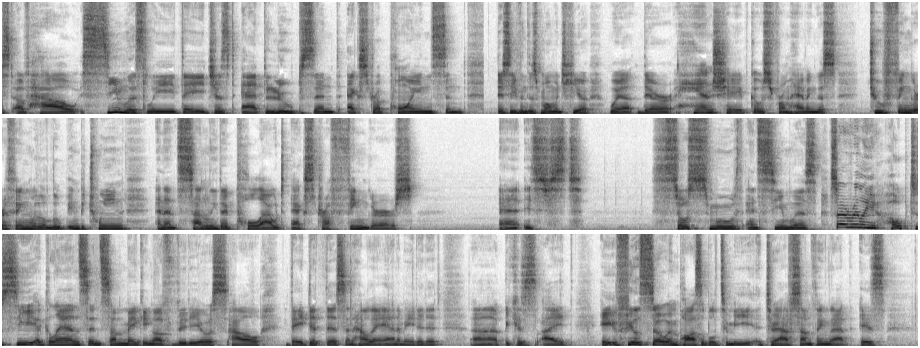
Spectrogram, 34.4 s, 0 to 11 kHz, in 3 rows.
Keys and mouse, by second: 5.9-7.8 drag, 12.9-20.6 drag.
